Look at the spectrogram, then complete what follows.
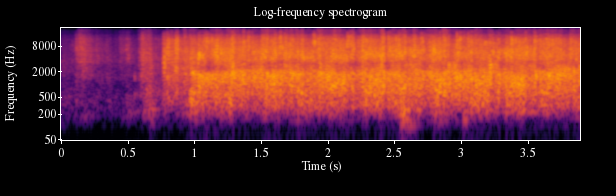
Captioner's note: crowd applauds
